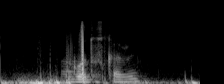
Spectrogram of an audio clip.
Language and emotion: Russian, neutral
